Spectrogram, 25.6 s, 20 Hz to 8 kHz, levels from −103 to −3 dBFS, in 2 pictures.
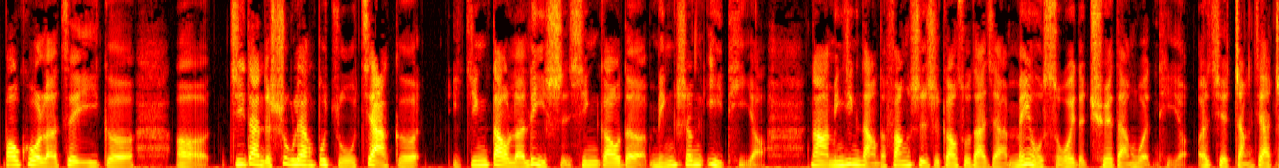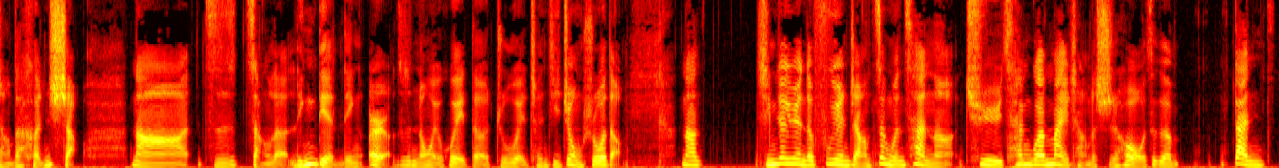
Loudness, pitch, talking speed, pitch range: -28 LUFS, 190 Hz, 245 characters per minute, 160-220 Hz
